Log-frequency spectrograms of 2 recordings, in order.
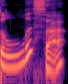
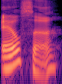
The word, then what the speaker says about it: Elsa: give him a ride oh you know what I think it's Elsa Elsa oh Elsa yeah we've been saying it wrong the whole time okay we did apologize in advance though true true we it up guys her name is Elsa we did Elsa sorry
